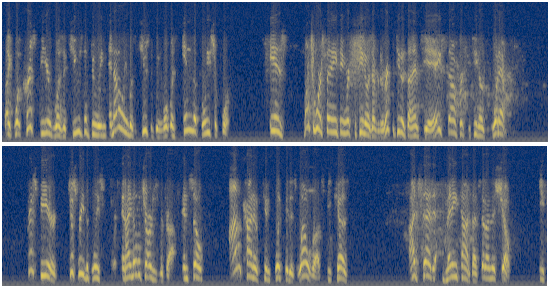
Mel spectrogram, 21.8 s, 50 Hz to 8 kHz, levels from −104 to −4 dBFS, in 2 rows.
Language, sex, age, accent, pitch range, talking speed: English, male, 40-59, American, 185-295 Hz, 200 wpm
